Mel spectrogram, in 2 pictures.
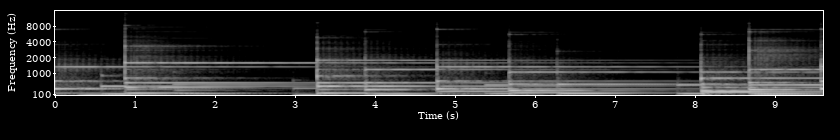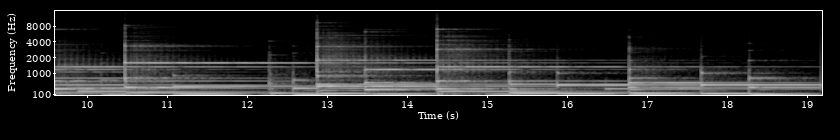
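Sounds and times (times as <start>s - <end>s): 
mallet loop at 100 BPM in A minor: 0.0s - 19.1s.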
